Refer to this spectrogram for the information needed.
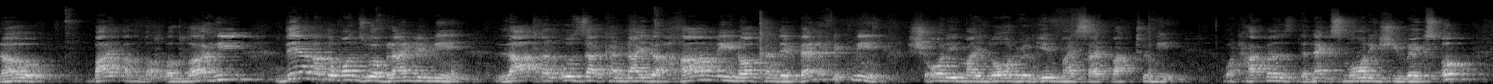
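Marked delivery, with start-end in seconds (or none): none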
